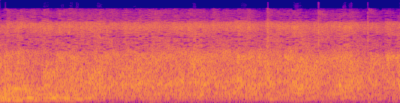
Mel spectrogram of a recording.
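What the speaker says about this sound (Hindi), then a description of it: "सभी शिक्षकों के लिए जोरदार तालियां" At a school Teachers' Day celebration, an audience gives a loud, dense, steady round of applause for the teaching staff, continuous throughout with no talk on top.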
